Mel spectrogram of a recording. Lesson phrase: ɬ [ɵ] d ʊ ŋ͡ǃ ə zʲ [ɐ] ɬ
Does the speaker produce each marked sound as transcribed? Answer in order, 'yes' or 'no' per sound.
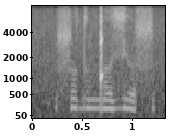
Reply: no, no

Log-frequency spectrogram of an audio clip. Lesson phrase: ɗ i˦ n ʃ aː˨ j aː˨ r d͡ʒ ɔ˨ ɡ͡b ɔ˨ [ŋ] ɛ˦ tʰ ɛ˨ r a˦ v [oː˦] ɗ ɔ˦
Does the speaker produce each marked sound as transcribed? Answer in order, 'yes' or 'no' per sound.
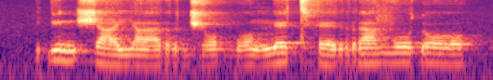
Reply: yes, no

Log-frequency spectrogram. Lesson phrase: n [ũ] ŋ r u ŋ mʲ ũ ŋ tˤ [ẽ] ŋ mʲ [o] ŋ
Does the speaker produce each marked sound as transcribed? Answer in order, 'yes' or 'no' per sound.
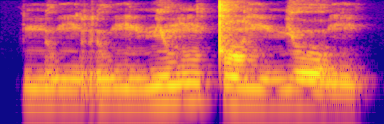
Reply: no, yes, yes

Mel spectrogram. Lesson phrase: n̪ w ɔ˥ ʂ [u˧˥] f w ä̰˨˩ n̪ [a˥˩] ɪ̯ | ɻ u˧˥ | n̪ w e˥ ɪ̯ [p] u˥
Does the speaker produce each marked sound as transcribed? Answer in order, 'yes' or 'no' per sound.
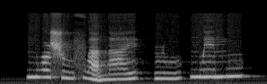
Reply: yes, no, no

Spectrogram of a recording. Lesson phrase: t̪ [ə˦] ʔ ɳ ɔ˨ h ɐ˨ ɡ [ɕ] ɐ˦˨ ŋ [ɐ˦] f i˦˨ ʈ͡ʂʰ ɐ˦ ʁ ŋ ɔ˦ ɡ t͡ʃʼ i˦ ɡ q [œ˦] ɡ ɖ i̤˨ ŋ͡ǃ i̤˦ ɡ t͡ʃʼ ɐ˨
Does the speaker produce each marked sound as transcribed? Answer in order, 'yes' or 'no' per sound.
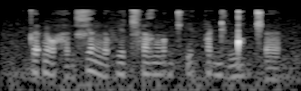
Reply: no, yes, no, no

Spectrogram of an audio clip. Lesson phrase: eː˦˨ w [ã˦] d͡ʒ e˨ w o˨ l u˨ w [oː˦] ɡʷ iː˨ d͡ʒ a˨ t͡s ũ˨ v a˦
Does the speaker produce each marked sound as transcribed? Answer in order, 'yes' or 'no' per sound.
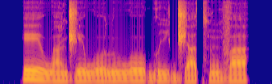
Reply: no, no

